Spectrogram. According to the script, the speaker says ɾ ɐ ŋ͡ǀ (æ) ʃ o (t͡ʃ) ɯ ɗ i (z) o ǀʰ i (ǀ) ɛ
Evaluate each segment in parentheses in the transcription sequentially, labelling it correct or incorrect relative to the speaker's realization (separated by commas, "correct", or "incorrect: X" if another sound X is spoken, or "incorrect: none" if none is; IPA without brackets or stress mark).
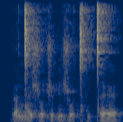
incorrect: ɛ, correct, incorrect: ʒ, correct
